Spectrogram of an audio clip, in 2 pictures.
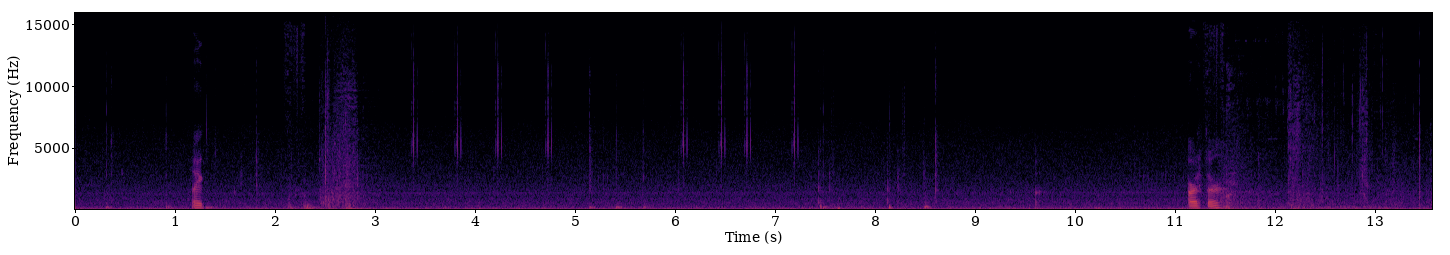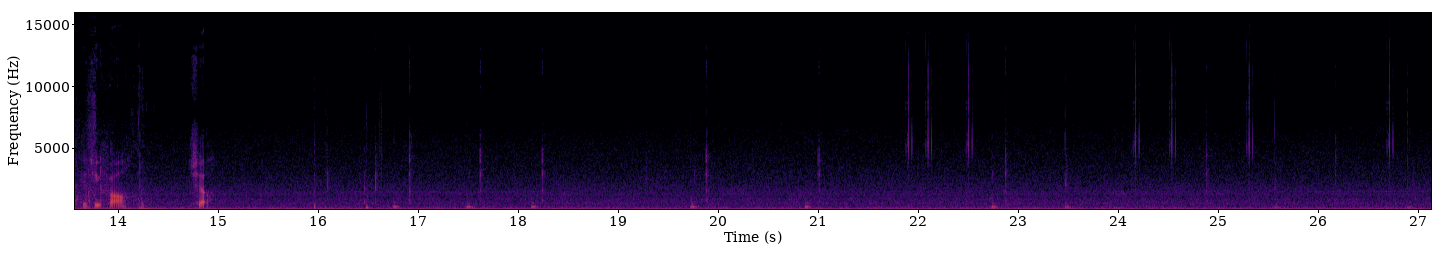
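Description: Soft game menu clicks tick as a selection wheel turns.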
